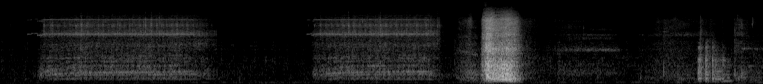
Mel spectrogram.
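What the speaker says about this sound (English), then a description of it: "since we're drilling the body and doing all of the body now" A small power drill whirs in two steady bursts of about two seconds each while drilling into a die-cast Hot Wheels 1970 Ford Escort RS1600 model car body, followed by a sharp blast and lighter handling noises.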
